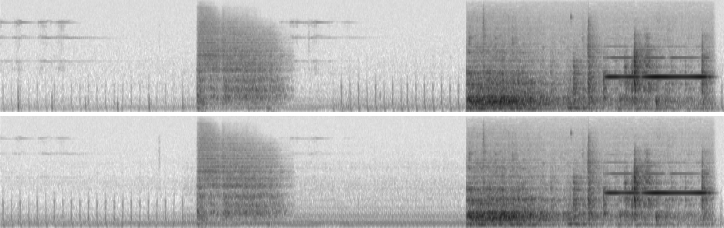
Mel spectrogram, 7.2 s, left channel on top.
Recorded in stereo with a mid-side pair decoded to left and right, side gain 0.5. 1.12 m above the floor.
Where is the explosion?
Straight ahead, 0.9 m.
